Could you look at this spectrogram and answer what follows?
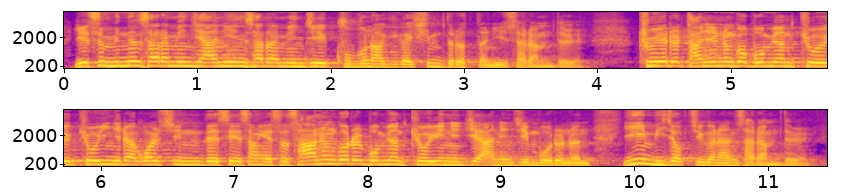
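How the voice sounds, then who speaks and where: A middle-aged man from Seoul preaching a Sunday sermon as pastor in a church, pausing often with filler sounds. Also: sits high. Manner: frequent filler sounds and drawn-out hesitations. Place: church sanctuary.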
